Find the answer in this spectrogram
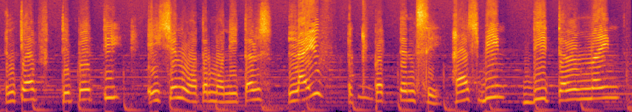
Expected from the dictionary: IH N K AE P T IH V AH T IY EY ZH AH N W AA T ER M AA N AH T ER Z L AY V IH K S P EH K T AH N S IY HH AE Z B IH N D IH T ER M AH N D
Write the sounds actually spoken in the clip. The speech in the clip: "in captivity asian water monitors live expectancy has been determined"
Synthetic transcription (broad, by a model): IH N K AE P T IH P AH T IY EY SH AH N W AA T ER M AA N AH T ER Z L AY F IH K S P EH K T AH N S IY HH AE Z B IH N D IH T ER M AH N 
